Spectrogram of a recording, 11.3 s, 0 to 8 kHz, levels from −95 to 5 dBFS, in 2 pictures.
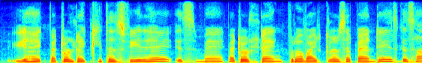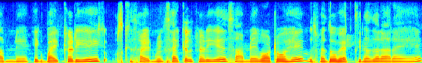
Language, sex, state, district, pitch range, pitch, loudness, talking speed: Hindi, female, Bihar, Jamui, 210-220 Hz, 215 Hz, -16 LUFS, 220 wpm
